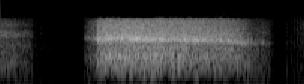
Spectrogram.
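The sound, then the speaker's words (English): A long, airy deep breath in and out during a guided group breathing exercise, steady and fairly loud for nearly two seconds before trailing off, following a brief softer breath at the very start. No one speaks. “And everybody take another deep breath in and out.”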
